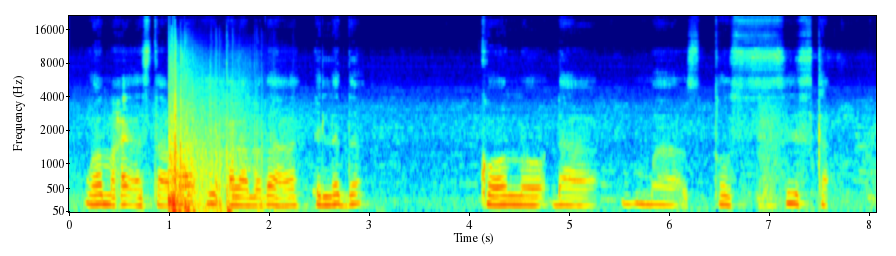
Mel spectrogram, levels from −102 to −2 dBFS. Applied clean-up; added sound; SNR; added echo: none; Fireworks; -4 dB; none.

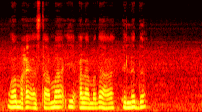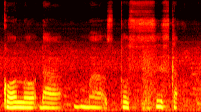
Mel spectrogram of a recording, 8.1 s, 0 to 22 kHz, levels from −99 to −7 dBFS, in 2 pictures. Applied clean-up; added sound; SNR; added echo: none; none; none; none.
